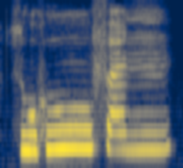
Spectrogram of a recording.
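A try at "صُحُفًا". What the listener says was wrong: सुहूफ नहीं, दो दो जबर है ना। सुहूफन वक़फ़न। सुहूफा। ये दो जबर की जगह एक जबर पढ़ना है ना वक्फ में।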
